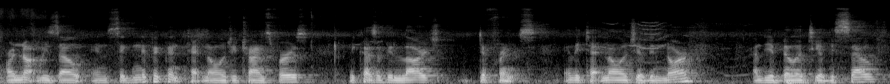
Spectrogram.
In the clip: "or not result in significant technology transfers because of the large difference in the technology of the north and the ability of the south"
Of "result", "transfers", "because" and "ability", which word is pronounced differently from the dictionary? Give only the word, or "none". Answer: none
